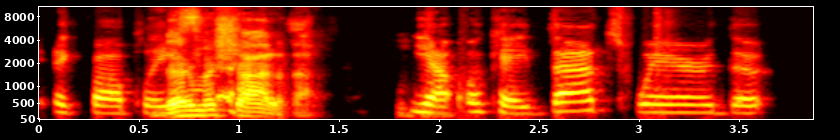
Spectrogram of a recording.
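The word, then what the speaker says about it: Dharamshala: And then you see Darshamla, which I'm not pronouncing correctly. Iqbal, please. Dharmashala.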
